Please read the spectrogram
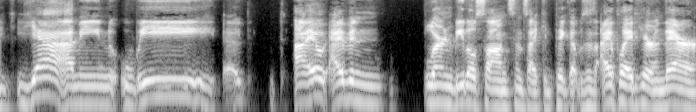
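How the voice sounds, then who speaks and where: A man's fairly high-pitched, unremarkable speaking voice, fairly slow, with ordinary pitch variation. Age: 40s. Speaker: podcast co-host. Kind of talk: casual chat.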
